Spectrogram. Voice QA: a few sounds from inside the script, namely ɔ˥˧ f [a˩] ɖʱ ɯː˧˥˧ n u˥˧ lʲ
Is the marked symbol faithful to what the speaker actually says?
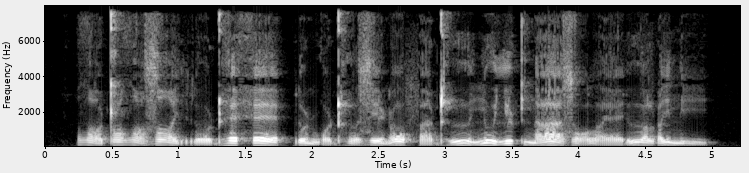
yes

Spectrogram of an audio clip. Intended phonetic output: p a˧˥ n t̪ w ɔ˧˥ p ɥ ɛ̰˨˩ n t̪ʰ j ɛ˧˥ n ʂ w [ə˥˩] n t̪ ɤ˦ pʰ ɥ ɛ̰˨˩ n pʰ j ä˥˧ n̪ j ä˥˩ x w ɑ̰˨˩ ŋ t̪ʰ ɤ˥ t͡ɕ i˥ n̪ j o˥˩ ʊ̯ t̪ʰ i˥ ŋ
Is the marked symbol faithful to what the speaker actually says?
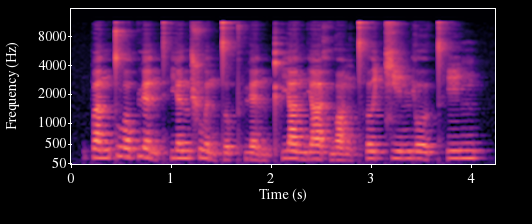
no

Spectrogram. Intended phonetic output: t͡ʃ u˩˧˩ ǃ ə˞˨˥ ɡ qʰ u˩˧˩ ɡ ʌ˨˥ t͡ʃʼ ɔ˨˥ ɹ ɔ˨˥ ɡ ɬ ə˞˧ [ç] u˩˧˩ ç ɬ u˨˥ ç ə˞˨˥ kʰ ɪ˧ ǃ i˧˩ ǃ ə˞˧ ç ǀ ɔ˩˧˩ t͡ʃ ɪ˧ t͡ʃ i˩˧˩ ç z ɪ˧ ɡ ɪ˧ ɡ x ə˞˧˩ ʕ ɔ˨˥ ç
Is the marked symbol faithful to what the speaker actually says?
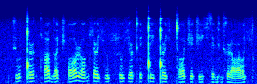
yes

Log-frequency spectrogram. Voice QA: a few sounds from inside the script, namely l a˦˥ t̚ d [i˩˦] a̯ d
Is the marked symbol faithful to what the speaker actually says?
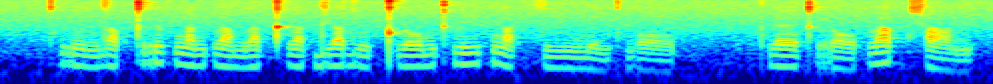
no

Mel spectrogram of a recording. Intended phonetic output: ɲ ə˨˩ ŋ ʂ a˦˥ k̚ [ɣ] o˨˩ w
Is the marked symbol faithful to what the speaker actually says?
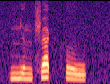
no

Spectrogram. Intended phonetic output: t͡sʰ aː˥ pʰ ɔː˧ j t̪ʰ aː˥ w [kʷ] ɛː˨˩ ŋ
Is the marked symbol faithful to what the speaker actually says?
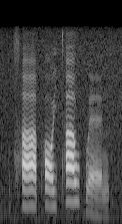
yes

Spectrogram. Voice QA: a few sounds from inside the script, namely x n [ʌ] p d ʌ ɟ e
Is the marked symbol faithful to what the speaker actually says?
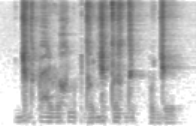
yes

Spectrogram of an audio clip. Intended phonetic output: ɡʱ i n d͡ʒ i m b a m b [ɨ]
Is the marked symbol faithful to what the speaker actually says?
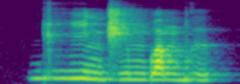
yes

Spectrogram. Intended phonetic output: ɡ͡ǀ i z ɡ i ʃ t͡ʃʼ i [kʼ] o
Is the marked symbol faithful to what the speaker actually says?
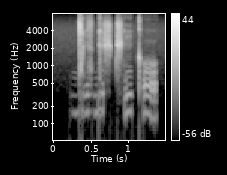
yes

